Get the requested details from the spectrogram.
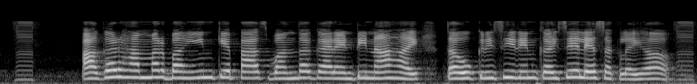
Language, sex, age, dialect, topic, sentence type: Magahi, female, 31-35, Western, agriculture, statement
